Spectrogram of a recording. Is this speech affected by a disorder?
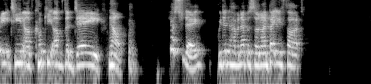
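No.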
